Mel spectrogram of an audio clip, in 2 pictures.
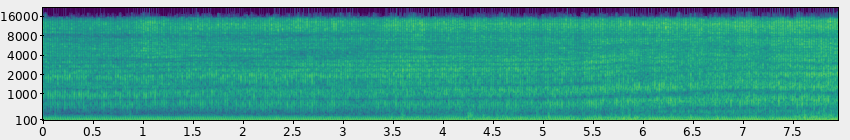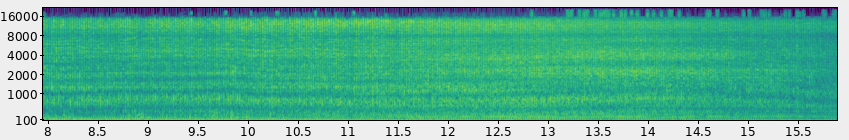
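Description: A tractor engine runs loud and steady close by, pulling a weeding attachment through a cotton field, a continuous low rumble that swells slightly midway with no voices.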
